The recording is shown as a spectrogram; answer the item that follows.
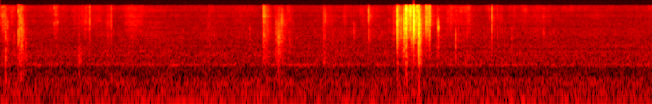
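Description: Bagged comic books being handled and swapped, with a few light clicks and one brief, louder plastic rustle about four seconds in, over a low steady hum.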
